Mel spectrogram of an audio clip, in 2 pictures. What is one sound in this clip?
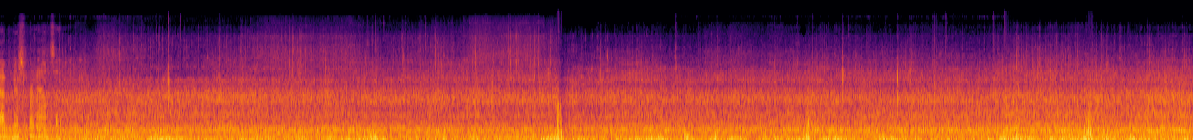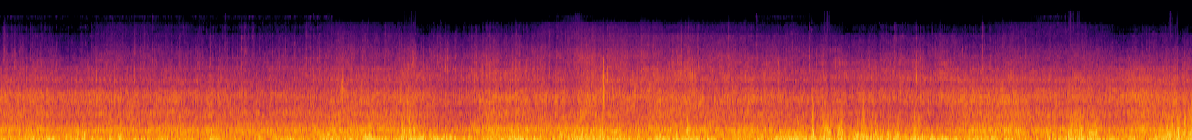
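Wind buffets the microphone loudly outdoors.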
